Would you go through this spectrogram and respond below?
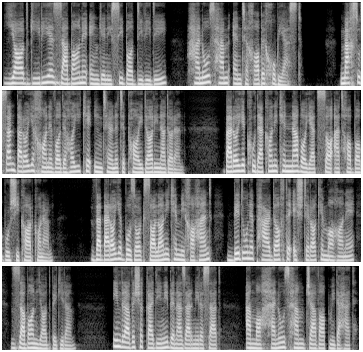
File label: voice, english language book english cd dvd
